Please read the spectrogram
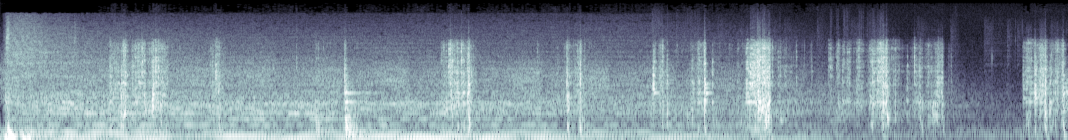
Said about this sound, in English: And if you said digging a hole with a spade, you got that absolutely spot on.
